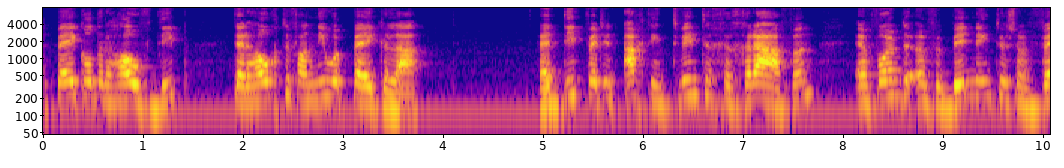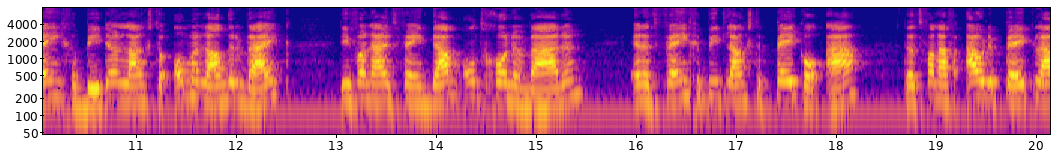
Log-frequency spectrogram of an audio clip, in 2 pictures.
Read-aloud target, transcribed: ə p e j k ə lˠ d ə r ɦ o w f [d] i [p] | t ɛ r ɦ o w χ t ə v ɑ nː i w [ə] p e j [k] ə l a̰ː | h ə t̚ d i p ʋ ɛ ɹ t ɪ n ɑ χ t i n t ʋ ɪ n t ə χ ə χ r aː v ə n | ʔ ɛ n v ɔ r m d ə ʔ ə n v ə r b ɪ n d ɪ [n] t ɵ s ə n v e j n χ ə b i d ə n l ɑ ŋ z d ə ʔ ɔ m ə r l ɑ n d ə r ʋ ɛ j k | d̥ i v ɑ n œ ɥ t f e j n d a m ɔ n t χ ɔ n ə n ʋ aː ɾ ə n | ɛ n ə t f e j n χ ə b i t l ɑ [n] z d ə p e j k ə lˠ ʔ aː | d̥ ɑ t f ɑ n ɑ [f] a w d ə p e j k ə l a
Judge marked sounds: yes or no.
yes, yes, yes, yes, no, no, yes

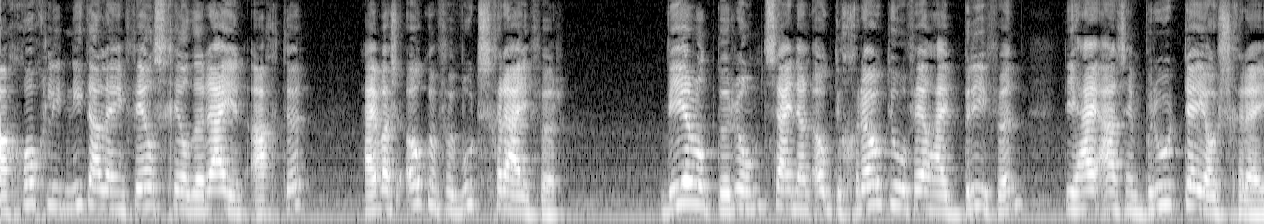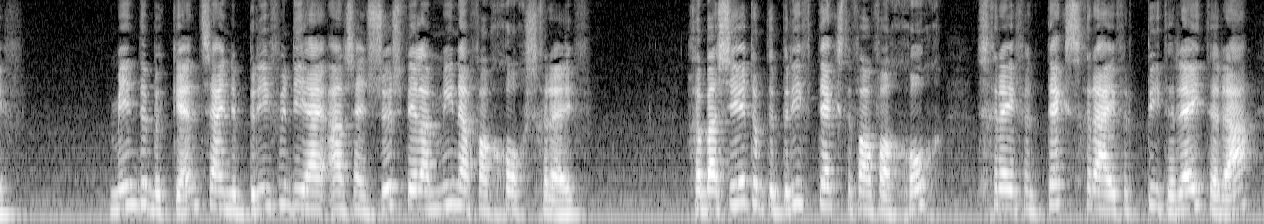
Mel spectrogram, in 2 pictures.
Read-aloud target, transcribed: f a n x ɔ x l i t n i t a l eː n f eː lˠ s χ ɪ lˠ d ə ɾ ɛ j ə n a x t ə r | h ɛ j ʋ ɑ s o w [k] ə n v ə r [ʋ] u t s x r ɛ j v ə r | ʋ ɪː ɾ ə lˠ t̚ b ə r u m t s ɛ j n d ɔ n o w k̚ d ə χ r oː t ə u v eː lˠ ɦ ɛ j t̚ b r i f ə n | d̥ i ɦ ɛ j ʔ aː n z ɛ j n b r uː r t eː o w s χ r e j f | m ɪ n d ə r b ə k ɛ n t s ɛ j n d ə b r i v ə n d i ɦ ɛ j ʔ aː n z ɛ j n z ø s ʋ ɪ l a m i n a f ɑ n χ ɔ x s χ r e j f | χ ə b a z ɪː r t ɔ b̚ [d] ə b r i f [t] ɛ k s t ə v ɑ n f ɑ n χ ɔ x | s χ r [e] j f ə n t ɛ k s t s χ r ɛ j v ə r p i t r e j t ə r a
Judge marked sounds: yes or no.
yes, yes, yes, yes, yes

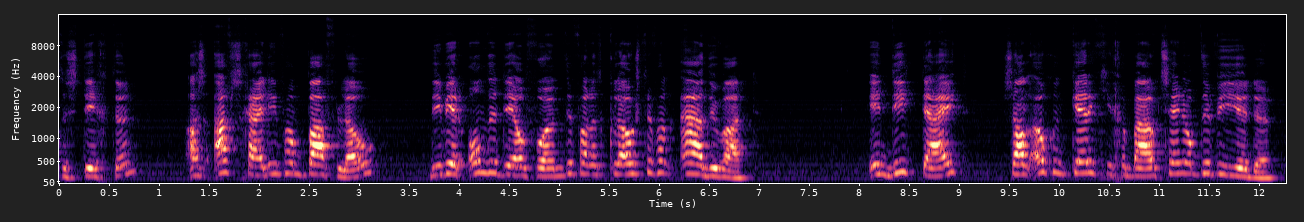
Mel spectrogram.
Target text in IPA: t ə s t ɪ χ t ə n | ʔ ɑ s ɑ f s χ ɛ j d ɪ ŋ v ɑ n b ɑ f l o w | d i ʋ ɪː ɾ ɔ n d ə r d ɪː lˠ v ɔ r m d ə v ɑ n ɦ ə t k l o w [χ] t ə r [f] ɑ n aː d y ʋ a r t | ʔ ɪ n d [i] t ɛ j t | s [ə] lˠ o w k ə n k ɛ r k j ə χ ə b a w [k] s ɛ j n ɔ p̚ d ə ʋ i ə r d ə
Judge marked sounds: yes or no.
no, no, yes, no, no

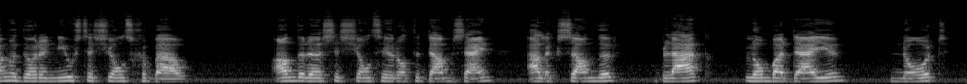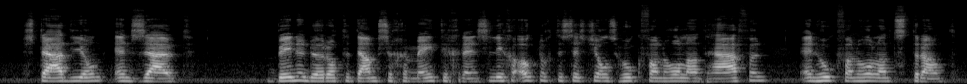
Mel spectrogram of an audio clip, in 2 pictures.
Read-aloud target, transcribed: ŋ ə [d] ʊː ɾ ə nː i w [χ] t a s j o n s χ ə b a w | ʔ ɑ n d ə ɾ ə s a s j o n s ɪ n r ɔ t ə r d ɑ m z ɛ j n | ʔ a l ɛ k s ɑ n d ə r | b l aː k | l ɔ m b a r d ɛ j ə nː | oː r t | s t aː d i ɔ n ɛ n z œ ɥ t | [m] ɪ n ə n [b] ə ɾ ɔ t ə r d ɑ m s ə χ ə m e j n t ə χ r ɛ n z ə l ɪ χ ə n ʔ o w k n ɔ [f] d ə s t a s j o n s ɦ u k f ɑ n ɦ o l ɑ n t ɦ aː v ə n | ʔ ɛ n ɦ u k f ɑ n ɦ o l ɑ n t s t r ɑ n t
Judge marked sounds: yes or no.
yes, no, no, no, no

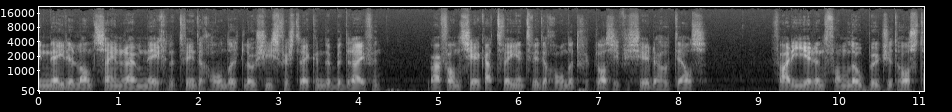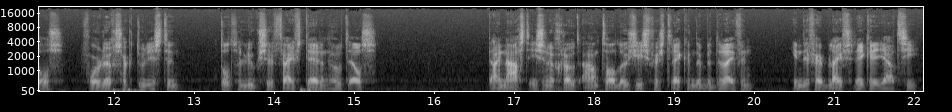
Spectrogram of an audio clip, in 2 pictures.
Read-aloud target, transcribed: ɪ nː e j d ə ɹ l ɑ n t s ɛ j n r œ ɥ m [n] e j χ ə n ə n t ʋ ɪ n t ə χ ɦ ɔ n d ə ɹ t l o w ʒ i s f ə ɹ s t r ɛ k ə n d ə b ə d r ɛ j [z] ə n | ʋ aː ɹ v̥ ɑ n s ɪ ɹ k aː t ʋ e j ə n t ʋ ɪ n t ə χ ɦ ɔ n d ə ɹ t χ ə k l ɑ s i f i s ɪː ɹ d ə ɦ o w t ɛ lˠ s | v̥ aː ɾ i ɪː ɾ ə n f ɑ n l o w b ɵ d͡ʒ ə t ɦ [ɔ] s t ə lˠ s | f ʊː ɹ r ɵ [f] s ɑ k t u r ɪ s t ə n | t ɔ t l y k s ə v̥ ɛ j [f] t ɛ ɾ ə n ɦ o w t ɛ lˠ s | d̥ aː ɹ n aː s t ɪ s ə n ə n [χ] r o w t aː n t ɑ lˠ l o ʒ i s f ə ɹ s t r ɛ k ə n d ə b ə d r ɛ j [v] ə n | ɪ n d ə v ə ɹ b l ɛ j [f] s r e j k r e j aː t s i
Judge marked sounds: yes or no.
yes, no, yes, no, yes, yes, yes, yes

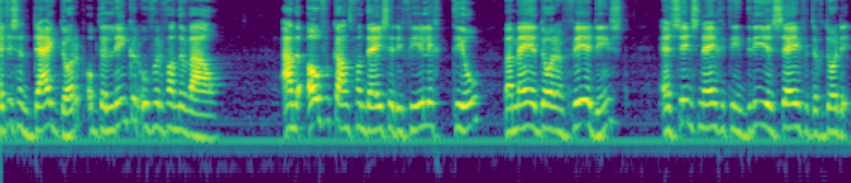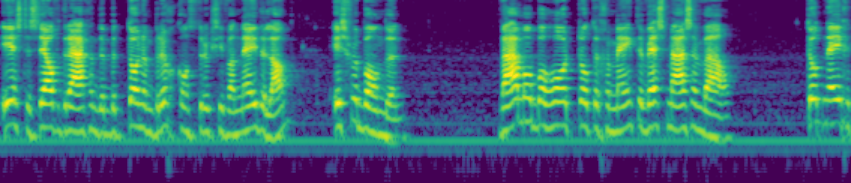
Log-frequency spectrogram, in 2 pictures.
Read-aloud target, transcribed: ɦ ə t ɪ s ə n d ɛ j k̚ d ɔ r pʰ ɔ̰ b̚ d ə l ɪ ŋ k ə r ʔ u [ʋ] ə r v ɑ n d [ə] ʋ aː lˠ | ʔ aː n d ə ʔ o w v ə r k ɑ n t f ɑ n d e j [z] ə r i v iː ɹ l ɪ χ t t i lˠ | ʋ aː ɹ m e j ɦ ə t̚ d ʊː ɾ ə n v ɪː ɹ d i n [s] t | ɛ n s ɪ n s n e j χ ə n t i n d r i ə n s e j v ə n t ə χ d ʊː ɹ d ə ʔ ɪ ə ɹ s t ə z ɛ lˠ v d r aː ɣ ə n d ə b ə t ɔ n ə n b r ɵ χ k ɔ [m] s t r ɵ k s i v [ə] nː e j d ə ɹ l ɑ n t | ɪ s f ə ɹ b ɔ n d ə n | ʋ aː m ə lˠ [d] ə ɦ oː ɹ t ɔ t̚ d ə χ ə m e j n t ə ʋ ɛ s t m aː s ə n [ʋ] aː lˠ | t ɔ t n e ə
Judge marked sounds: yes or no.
no, yes, yes, yes, no, no, no, yes

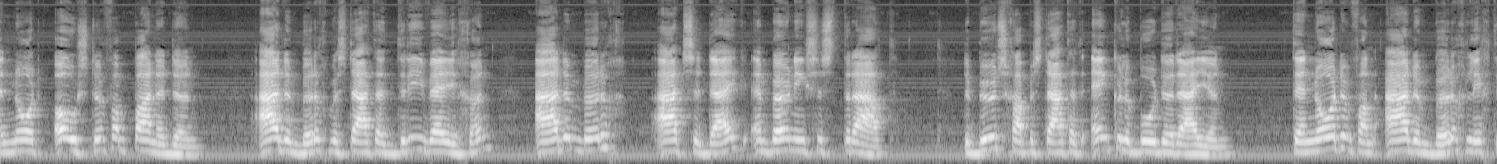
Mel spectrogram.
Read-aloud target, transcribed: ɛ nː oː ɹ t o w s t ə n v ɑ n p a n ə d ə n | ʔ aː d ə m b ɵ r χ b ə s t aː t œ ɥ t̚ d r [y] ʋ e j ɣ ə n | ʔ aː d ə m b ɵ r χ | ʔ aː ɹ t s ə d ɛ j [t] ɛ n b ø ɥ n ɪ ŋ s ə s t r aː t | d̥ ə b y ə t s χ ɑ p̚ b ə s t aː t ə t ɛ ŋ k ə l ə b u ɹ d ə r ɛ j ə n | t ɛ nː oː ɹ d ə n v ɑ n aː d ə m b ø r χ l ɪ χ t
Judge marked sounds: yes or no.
no, no

